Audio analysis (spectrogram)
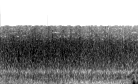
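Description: Sustained audience applause welcoming presidential candidate Mr. Fivish Finkel, a dense, steady wash of many hands clapping at an even loudness throughout, with no talking over it.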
